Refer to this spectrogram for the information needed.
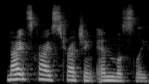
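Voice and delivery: usual speaking voice

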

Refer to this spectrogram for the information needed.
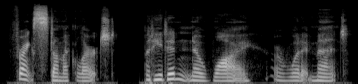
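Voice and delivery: ordinary delivery, nothing marked

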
